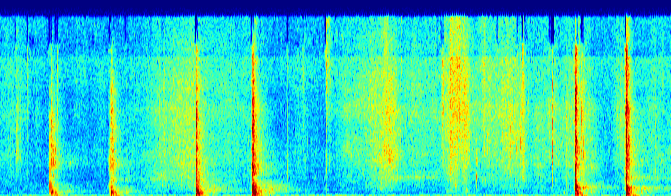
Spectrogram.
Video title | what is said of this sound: Stanley Park Vancouver Logging - Tree Assessments | it sounds solid to me. I don't think there's any decay in this tree.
